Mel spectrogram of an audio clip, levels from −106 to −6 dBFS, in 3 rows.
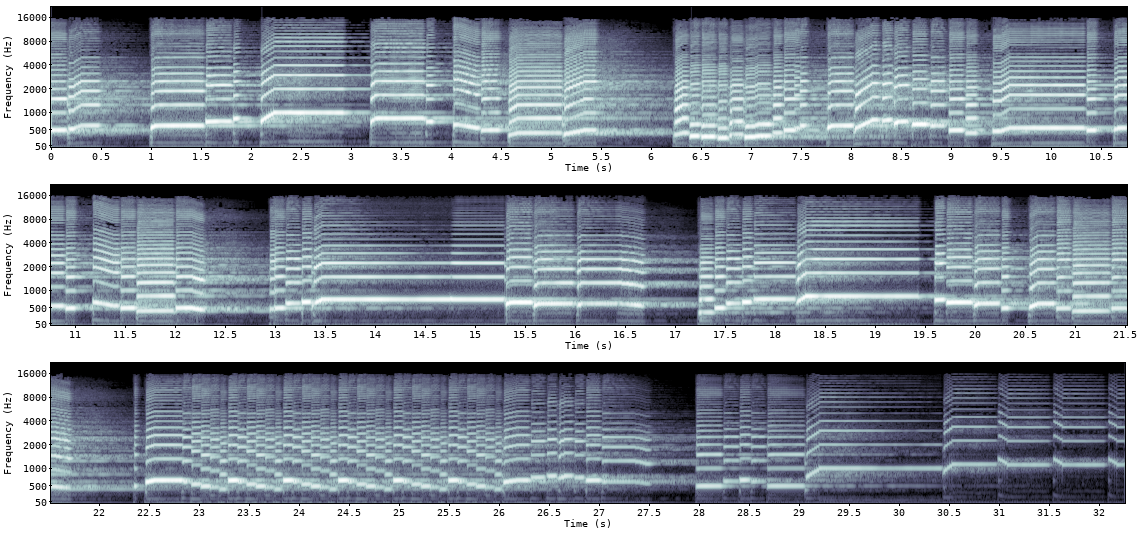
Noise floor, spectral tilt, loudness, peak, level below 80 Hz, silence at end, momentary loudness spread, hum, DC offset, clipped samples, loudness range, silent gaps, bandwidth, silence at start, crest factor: -36 dBFS; 0 dB/octave; -10 LUFS; 0 dBFS; -66 dBFS; 0 s; 18 LU; none; 0.1%; under 0.1%; 12 LU; none; 16 kHz; 0 s; 12 dB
